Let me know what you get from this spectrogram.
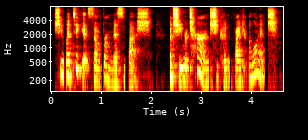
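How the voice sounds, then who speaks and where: A woman reading children's fiction aloud as expressive scripted narration. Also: mid-range voice, unhurried, low-quality recording. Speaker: storybook reader.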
